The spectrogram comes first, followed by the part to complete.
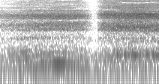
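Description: A man breathing hard in long, wheezy, hissing breaths, two of them, the second starting a little past halfway, with a faint strained groan in his voice under the first. It is his distressed reaction to the taste of a spoonful of Vegemite.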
